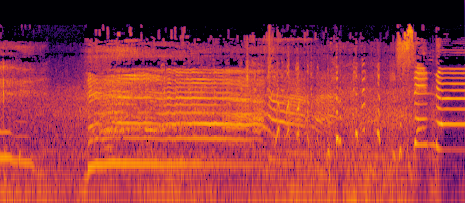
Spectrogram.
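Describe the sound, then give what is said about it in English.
A voice mimics a Tesla driving away after a U-turn, a buzzing hum that holds steady, wobbles through a few revs, then climbs sharply in pitch as if speeding off. “Drives away. Fucking zips by.”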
